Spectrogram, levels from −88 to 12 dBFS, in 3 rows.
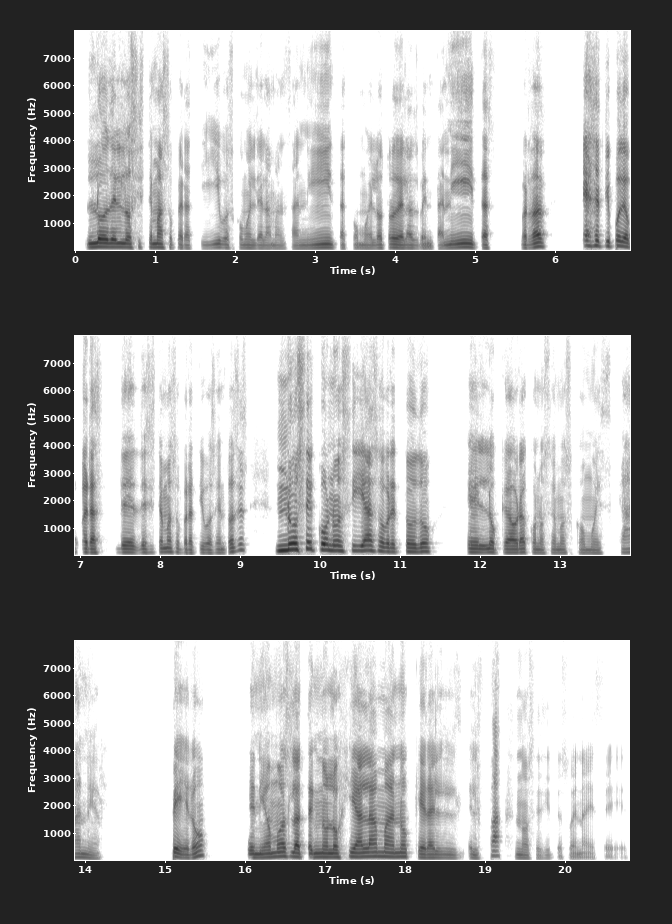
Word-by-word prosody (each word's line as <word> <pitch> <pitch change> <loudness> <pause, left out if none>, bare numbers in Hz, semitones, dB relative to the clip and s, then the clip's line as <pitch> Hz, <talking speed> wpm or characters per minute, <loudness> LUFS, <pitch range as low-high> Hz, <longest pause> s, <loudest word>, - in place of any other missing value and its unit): lo 135 +2 +7
de 130 - +5
los 125 -2 +1
sistemas 120 -1 -3
operativos, 105 +2 -13
como 100 0 -13
el 95 - -12
de 95 - -12
la 95 - -15
manzanita, 95 +5 -8
como 100 -3 -17
el 95 +2 -13
otro 110 +2 -6
de 100 -2 +1
las 95 -1 -10
ventanitas, 115 +4 -3 0.3
¿verdad?, 135 +8 +1 0.4
ese 180 0 +1
tipo 165 +1 -1
de 155 - +5
opera 120 -2 -1 0.2
de 120 -1 -1
de 120 +3 -8
sistemas 130 +4 -6
operativos. 110 -2 -10
Entonces, 135 - -7 0.3
no 195 +5 +9
se 240 +2 +1
conocía, 180 -3 +3
sobre 150 -4 -1
todo, 145 +2 0 0.4
eh, 125 -1 0
lo 120 -1 -1
que 115 - -5
ahora 115 +2 +2
conocemos 105 -1 -12
como 100 0 -13
escáner. 110 0 -12 0.9
Pero 145 - -1 0.5
teníamos 125 +6 0
la 140 -2 +4
tecnología 130 +2 +2
a - - +3
la 150 +1 +3
mano 140 -1 -1
que 115 - -4
era 110 - -1
el 105 -2 -11
el 100 -4 -14
fax, 175 - -11
no 100 -3 -12
sé, - - -26
si 95 - -27
te - - -30
suena - - -22
ese - - -31 0.2
ese. - - -39
120 Hz, 165 wpm, -21 LUFS, 105-140 Hz, 0.9 s, no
